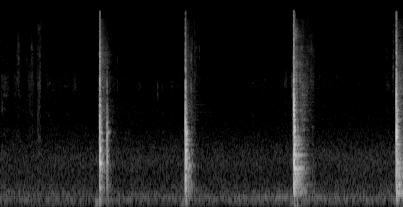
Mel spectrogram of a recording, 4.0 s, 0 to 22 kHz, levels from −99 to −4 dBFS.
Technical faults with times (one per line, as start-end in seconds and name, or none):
2.97-3.02 repeated frames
